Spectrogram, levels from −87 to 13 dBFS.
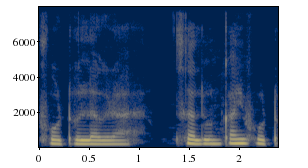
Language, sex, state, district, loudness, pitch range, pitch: Hindi, female, Bihar, Saran, -20 LUFS, 205-225 Hz, 215 Hz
